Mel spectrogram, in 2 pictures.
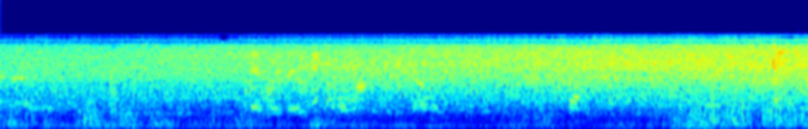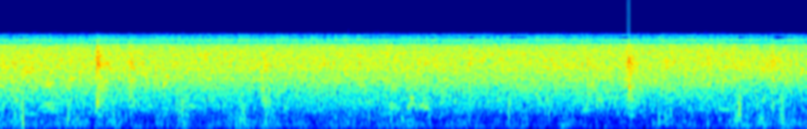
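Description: Water pours down a wall in a steady rush that grows louder on approach.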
